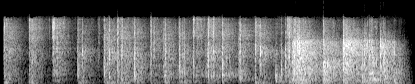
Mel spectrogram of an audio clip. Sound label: Running across the floor and steps in the distance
